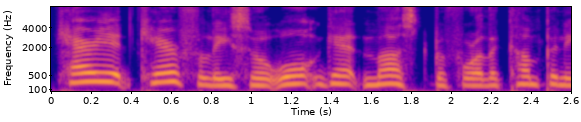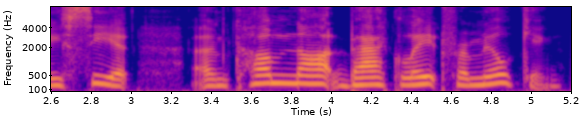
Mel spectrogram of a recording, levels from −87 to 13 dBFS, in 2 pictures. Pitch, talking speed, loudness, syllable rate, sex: 215 Hz, 230 wpm, -17 LUFS, 6.2 syllables/s, female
